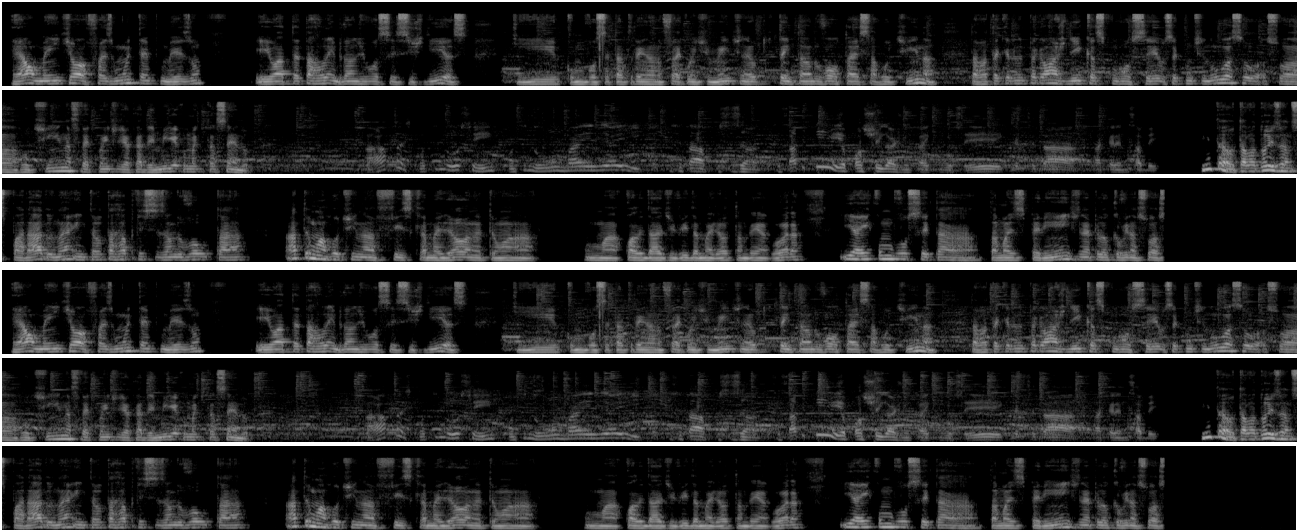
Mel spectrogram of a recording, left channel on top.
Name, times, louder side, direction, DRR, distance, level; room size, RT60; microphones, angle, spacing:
voice 1, 0.1-2.0 2.5-15.4 24.9-28.4 28.7-31.3 31.7-37.5, left 1 dB, 5° left, 1.7 m, -32 dB
sound 1, 5.0-24.4, right 4 dB, 30° right, 3.0 m, -46 dB
voice 2, 16.6-19.3 19.6-24.5, right 1 dB, 10° right, 0.7 m, -41 dB
head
